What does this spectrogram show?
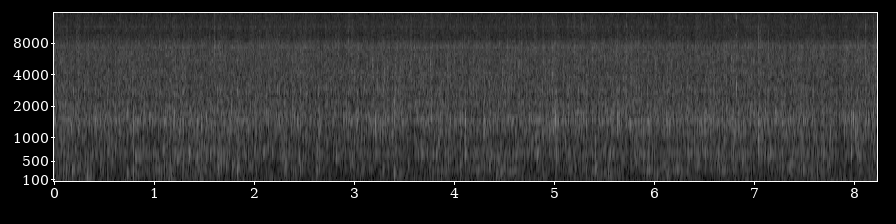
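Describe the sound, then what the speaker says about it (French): A small stream flows and trickles continuously nearby, a steady bright wash of splashing water at even loudness throughout, with no voices. "Regardez l'eau ici."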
